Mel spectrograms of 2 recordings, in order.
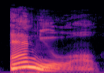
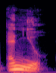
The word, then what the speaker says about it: annual: Annual 发音的时候也不能偷懒，念成 annual， annual 就不对。 Annual 那个 L 的音呢在尾巴的时候念成 O，舌尖翘起来。 Annual， annual， girl，女孩子不要念 go， go，叫 girl 啊，舌尖翘起来，像那哦，像欧洲的欧，舌尖翘起来。Usually held from January until March.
